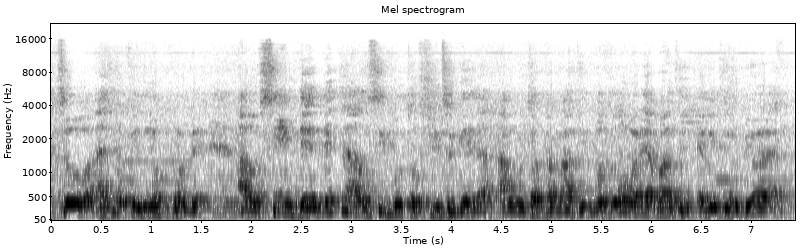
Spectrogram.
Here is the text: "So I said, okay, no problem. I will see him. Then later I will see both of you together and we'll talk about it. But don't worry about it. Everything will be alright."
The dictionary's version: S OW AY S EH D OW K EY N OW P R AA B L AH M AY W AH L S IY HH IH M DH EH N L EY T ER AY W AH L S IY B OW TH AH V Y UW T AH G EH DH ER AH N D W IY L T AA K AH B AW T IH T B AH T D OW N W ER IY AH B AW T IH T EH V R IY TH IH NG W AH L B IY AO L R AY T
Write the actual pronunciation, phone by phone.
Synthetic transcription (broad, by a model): S OW AY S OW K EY N OW P R AA B L AH M AY W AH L S IY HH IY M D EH N L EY T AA AY W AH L S IY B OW T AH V Y UW T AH G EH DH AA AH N W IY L T AA K AH B AW T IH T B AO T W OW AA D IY AH B AW T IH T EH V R IY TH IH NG W AH L B IY AO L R AY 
